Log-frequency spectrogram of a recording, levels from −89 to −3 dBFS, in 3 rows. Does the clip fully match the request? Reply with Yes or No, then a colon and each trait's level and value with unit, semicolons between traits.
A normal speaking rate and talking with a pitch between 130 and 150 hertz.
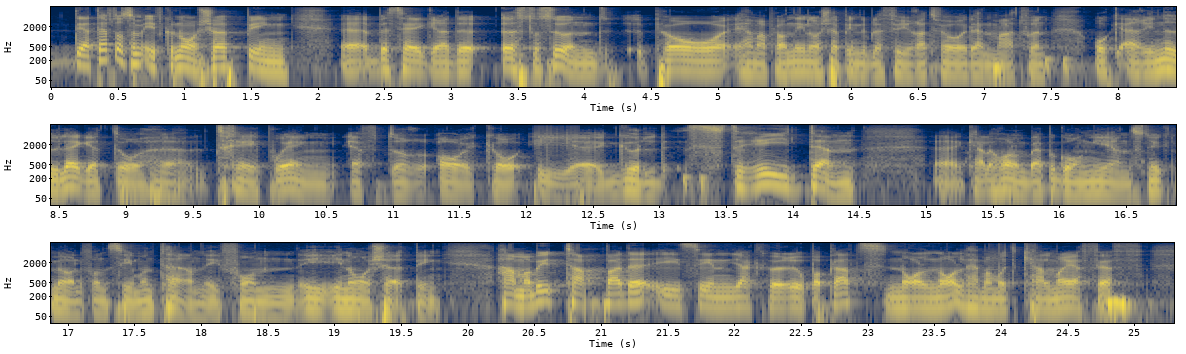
No: average, 135 wpm; very low, 95 Hz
